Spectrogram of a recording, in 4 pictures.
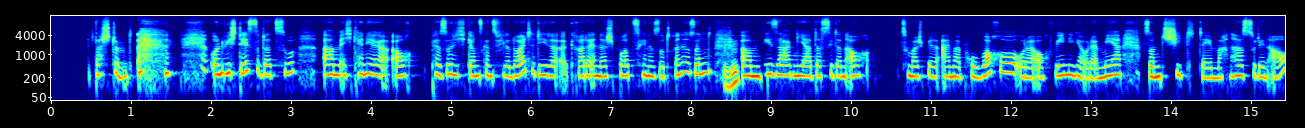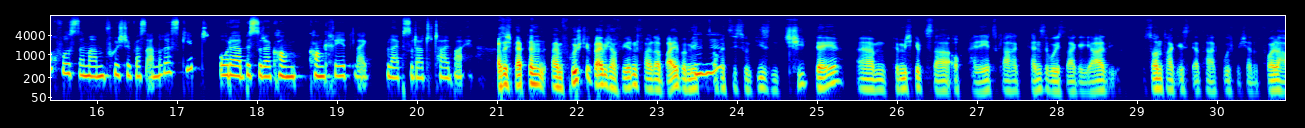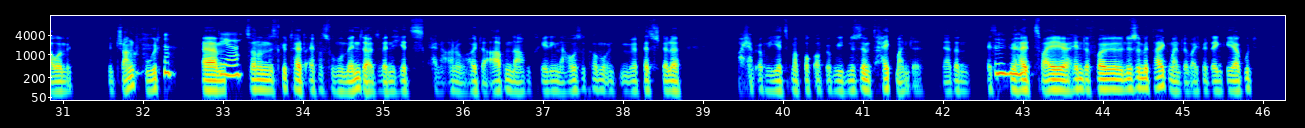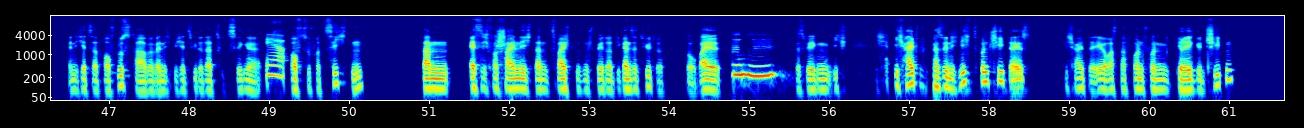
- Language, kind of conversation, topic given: German, podcast, Wie sieht deine Frühstücksroutine aus?
- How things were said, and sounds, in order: chuckle; in English: "Cheat-Day"; in English: "like"; in English: "Cheat-Day"; chuckle; in English: "Cheat-Days"; in English: "cheaten"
